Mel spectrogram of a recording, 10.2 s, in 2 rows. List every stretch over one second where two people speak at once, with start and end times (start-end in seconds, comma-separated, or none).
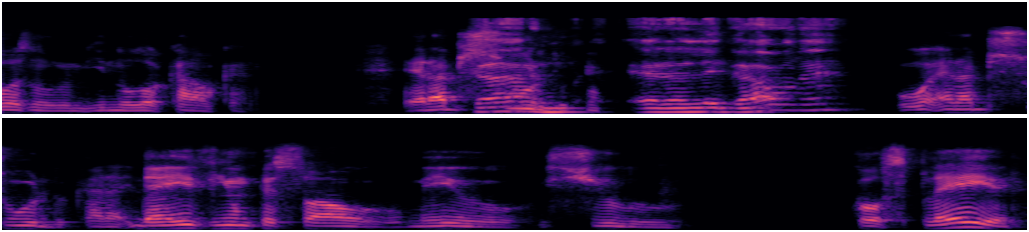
none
